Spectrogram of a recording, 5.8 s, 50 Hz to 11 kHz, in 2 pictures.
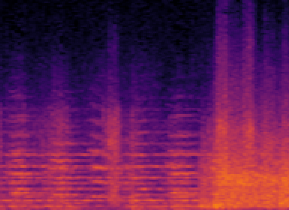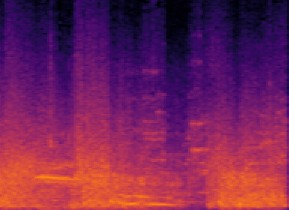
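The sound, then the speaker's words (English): A loud, chaotic burst of gunfire in a shootout with the FBI erupts after about two seconds, dense shots and crashing impacts layered together, following a brief tonal, droning opening. “You're shooting from us. 8,000 panes and you hit one of them.”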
